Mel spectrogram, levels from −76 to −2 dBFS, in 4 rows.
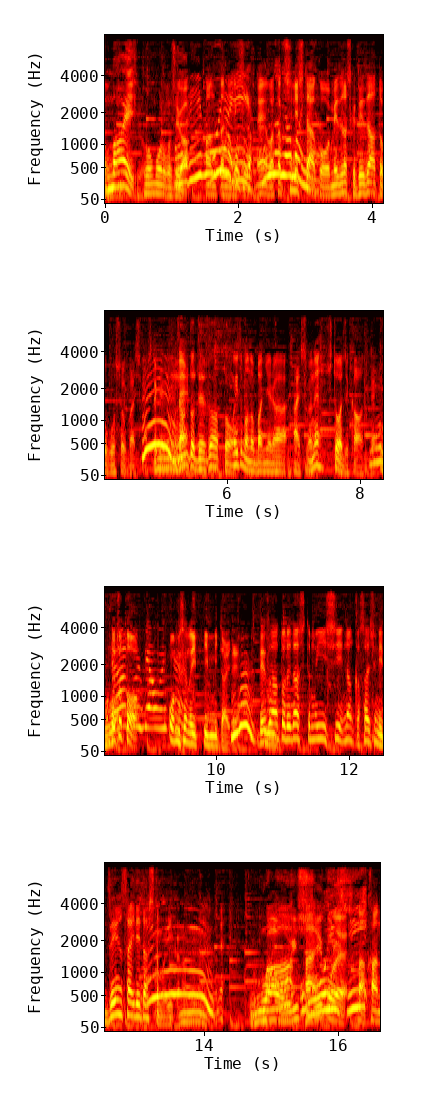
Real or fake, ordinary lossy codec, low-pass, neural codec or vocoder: real; Opus, 64 kbps; 7.2 kHz; none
